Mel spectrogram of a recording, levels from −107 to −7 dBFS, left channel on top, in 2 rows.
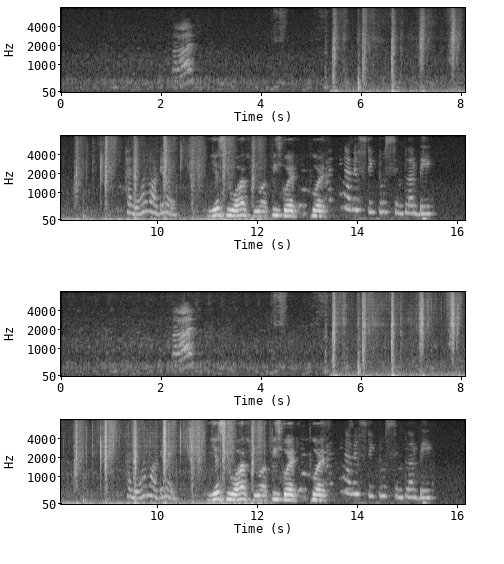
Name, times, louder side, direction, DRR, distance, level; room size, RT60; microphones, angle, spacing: voice 1, 2.2-2.7 4.4-4.5 5.9-6.0 11.0-13.4, right 3 dB, 35° right, 0.4 m, -28 dB
Walk footsteps, 5.4-12.4, right 7 dB, 80° right, 0.7 m, -36 dB
voice 2, 9.3-10.4 12.8-12.9 13.4-15.6, equal, 80° left, 2.6 m, -38 dB
6.6 x 3.5 x 4.1 m
head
